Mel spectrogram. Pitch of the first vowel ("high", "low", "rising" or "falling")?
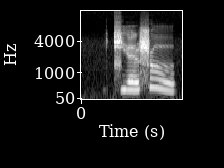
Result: rising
